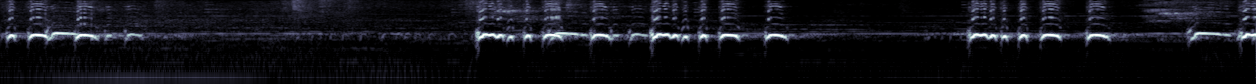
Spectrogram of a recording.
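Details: Local zebra doves on raised poles in Kuningan, West Java, dueting loudly; long rolling phrases of quick rounded coos repeated three times, with a low rumble early on.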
